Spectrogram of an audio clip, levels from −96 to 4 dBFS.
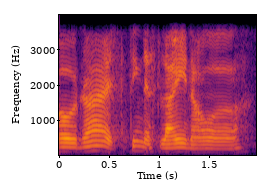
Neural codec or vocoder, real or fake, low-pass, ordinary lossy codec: codec, 44.1 kHz, 7.8 kbps, Pupu-Codec; fake; 3.6 kHz; none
